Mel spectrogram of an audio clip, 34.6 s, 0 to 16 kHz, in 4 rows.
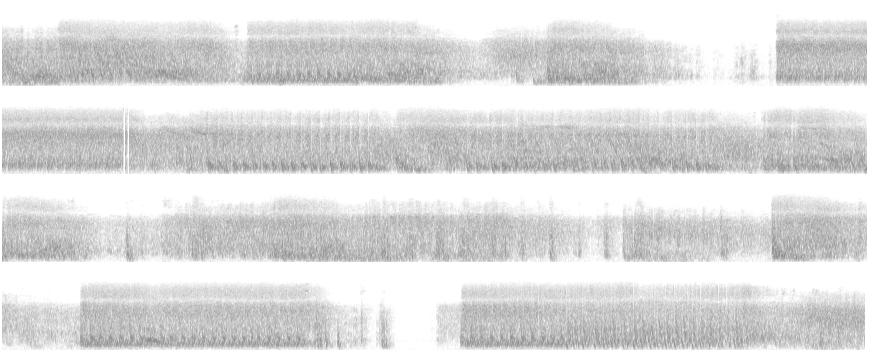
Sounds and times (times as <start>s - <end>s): Machine gun: 0.0s - 6.8s, 7.8s - 29.8s, 30.4s - 34.5s.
